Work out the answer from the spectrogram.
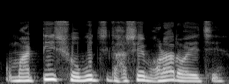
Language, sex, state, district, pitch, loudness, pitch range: Bengali, male, West Bengal, Cooch Behar, 175 Hz, -11 LUFS, 160-200 Hz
